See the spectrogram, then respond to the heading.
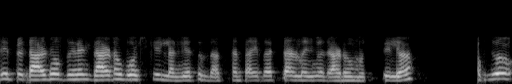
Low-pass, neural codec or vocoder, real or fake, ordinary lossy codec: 3.6 kHz; codec, 24 kHz, 1.5 kbps, HILCodec; fake; none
